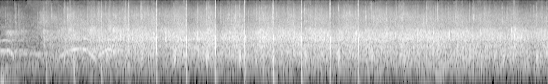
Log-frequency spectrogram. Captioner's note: applause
